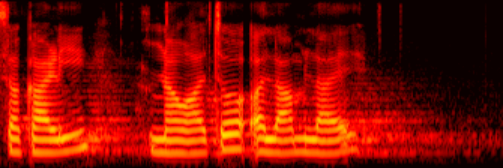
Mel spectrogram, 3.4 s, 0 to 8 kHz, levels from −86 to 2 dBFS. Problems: none marked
